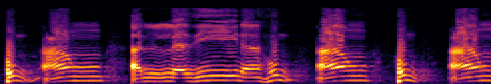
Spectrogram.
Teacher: Hum, ang, dan suaranya dia mengalir, ya, suaranya dia mengalir sedikit, ya, hum, ang, jadi tidak tepat kalau kita memutuskan suaranya · Term: gunnah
